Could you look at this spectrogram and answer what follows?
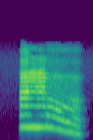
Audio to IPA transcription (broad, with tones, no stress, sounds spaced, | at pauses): ə˥ n m o˥˩ ʊ̯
